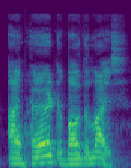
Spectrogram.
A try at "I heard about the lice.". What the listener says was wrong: Very nice.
